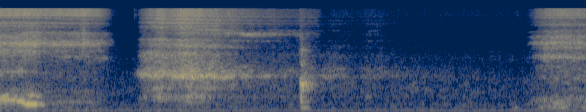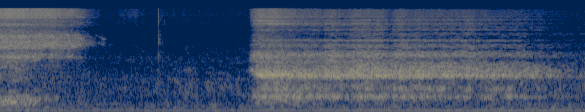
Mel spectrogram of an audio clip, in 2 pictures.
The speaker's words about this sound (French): On va prendre trois grandes respirations en gonflant notre ventre et en soufflant par la bouche pour évacuer un peu les tensions.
